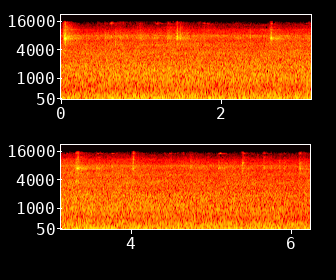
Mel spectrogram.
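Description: Steady road-traffic noise and metro-station ambience coming in through an open station exit, with a faint high tick every second or so.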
